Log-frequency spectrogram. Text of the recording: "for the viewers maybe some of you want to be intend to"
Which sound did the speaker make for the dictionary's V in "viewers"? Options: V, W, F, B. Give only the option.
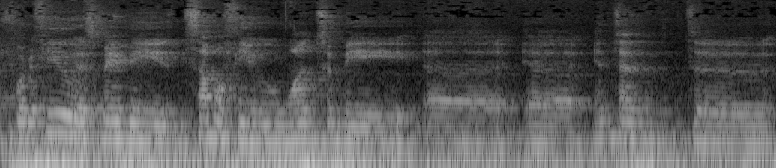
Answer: F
